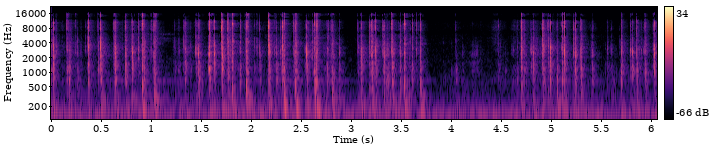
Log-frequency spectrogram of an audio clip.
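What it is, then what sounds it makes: Mechanical keyboard typing. Fingertips of both hands type continuously on an RGB-backlit mechanical keyboard with white plastic keycaps on an aluminium frame. The result is a fast stream of short, bright, clacky key strikes over a steady low hum, with a brief lull around the four-second mark before the typing picks back up.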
